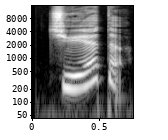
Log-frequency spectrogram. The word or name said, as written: jue2de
